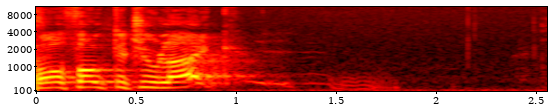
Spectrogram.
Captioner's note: diplomatic silence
